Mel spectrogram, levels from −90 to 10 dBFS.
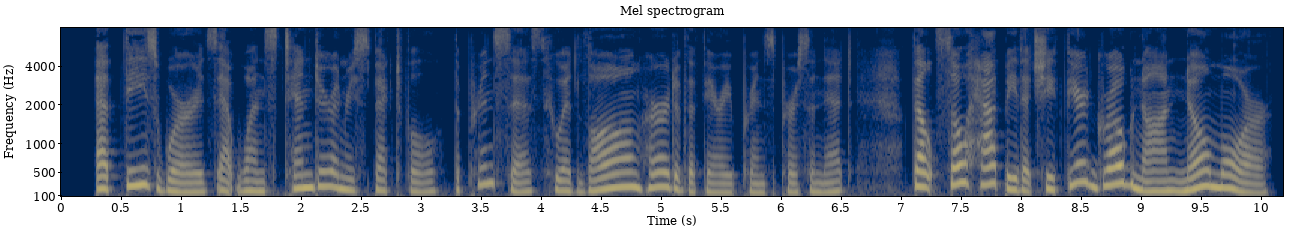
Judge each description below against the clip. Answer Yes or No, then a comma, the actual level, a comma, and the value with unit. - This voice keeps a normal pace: Yes, average, 165 wpm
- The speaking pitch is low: No, high, 195 Hz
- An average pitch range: No, wide, 6.3 semitones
